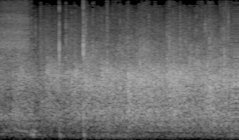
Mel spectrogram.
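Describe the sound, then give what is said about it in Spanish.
A crowd claps steadily, applauding for Christ, a dense wash of many hands applauding together, sustained and even in loudness for the whole stretch with no talking over it. “Dale un aplauso a Cristo, amén.”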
